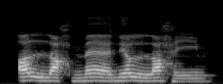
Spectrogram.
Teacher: some people pronounce Ra from the Makhraj of Lam. They say Al-Rahman Al-Rahim, which is sound funny.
